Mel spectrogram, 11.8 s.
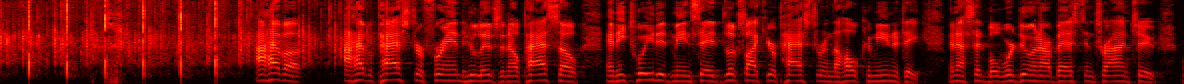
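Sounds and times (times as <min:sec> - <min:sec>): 
audience clapping: 0:00.0 - 0:04.1
speech: 0:02.6 - 0:11.8.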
